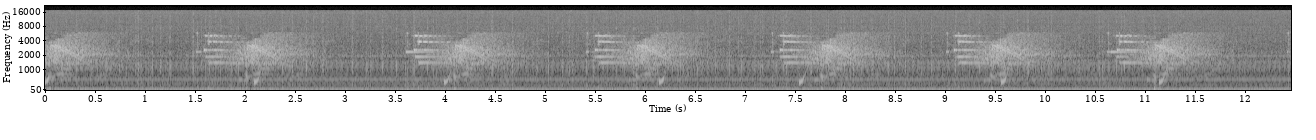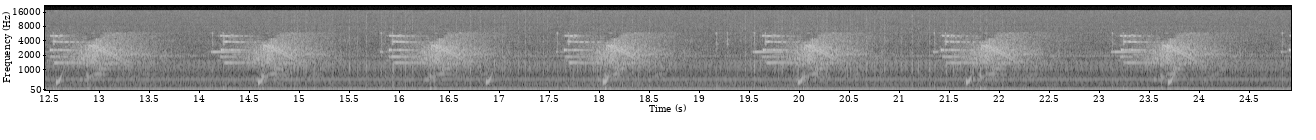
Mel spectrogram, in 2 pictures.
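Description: A video game effect chimes and whooshes, repeating about every two seconds.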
